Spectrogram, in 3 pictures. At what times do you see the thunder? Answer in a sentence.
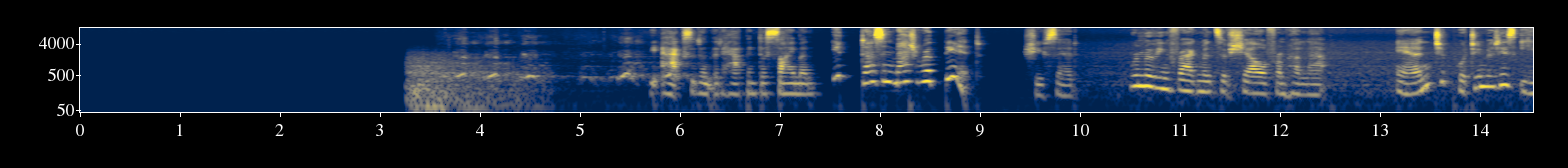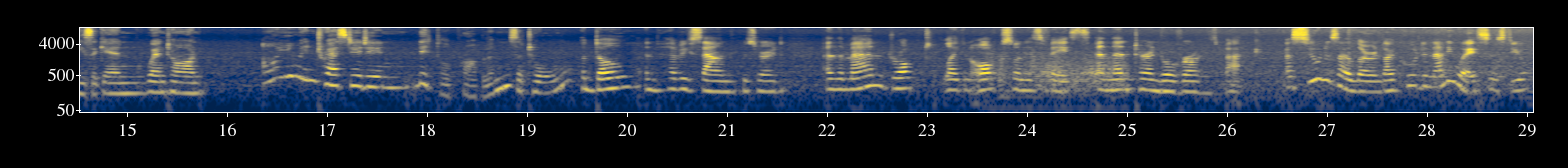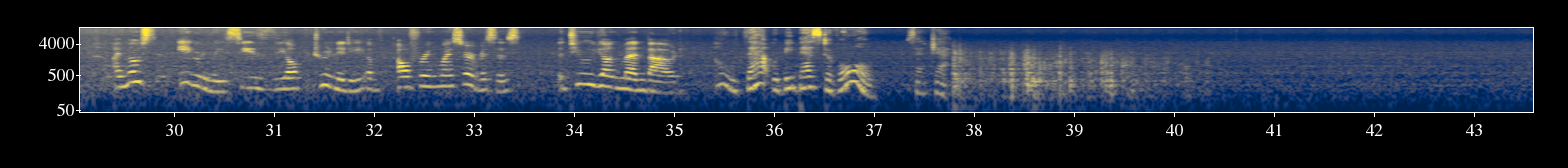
The thunder can be heard from 3.2 to 4.8 s, from 23.5 to 25.1 s and from 37.8 to 40.4 s.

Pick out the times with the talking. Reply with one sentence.
The talking can be heard from 5.7 to 38.0 s.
